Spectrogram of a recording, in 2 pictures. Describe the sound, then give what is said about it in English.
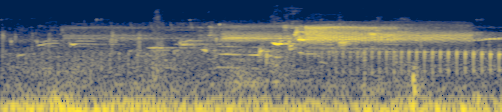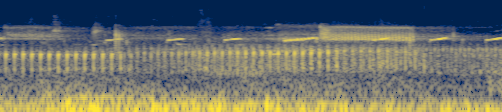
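A chorus of male red-winged blackbirds sings all around, several overlapping calls and buzzy trills repeating, with a faint pulsing trill and low outdoor rumble beneath. “As you can hear, there's red-winged blackbirds everywhere here.”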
